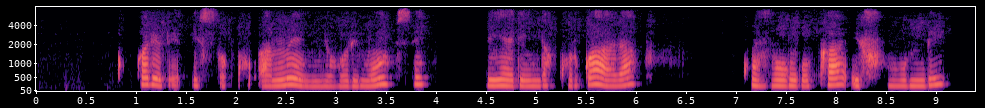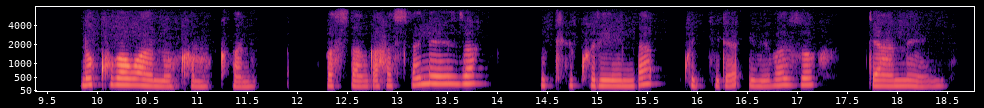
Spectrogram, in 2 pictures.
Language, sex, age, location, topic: Kinyarwanda, female, 25-35, Kigali, health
